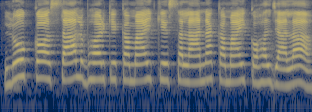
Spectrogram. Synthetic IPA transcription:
lokːəsalbʱəɾkekəmaikesəlanakəmaikəɦəld͡ʒala

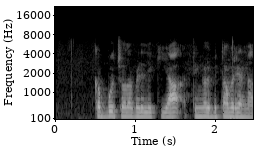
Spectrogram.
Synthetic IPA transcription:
kɐbːut͡ʃoːlɐɡɐɭilikːijaːt̪iŋɡɐɭbit̪ːaːmɐɾijɐnːa

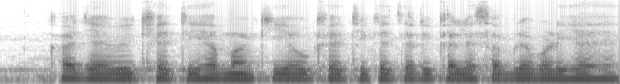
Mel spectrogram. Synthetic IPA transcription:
kaːd͡ʒaːʋikʰeːt̪iɦɛbãːkiɐukʰeːt̪iket̪ɐɾiːkelesɐblebɐɽ̤iɦaɦɛː

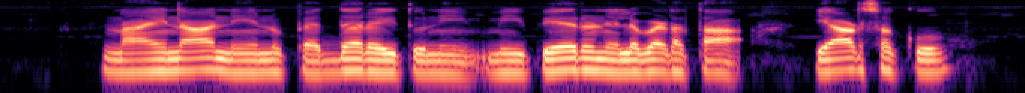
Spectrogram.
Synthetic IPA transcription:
naːjnaːne̞ːnupɛd̪ːɐɾɐjt̪unimiːpe̞ːɾunilɐbɛɽɐt̪aːjaːɽsɐku

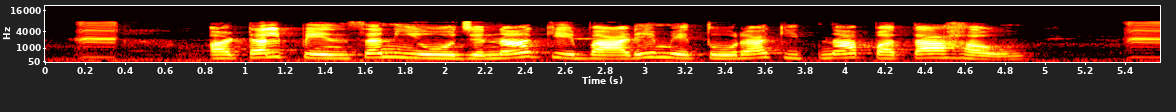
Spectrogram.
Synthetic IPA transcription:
əʈəlpẽːnsənjoːd͡ʒnakebaːɽemẽt̪oːɾakɪt̪napət̪aɦɛo

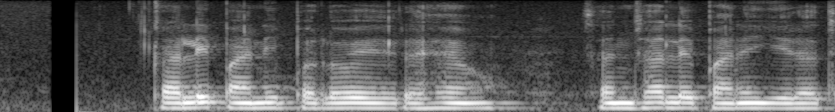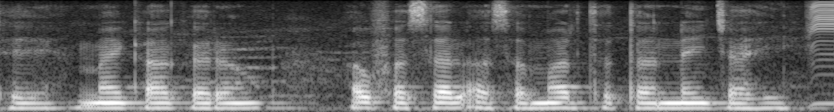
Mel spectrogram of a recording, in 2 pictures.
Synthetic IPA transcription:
kaːlipaːnipɐloeɾəɦeõsɐ̃nd͡ʒʱalepaːniɡiɾət̪ʰɦemɛ̃ːkaːkəɾaũ | əʋpʰəsəlʔə̰səməɾt̪ʰət̪anɐĩt͡ʃaːɦi

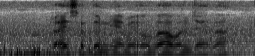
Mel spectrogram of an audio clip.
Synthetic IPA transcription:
ɾa̰ːɪsəʋd̪ʊnijamḛ̃ʔʊɡaːʋəld͡ʒaːlaː

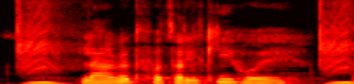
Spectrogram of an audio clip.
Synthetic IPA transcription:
laɡət̪pʰəsəlkiɦoe

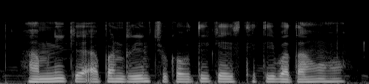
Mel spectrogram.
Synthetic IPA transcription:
həmnikeʔə̰pənɾiːnt͡ʃʊkəwt̪ikest̪ʰɪt̪ibət̪aːɦũɦoː

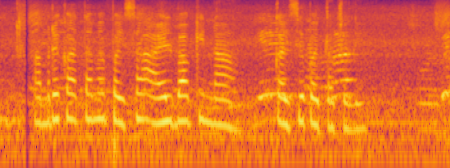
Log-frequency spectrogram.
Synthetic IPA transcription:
amɾekat̪amẽpəjsaːelbakinakajsepəjt̪at͡sali

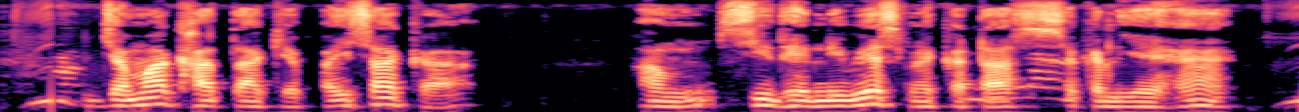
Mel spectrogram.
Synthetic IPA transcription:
d͡ʒəmakʰaːt̪akepəɪsaka̰ | həmsid̪ʱeniweːsmẽkəʈasəkəlijeɦɛ̃

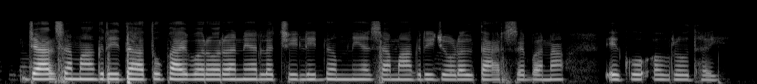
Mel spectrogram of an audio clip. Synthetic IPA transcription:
d͡ʒaːlsəmaːɡɾid̪ʱaːt̪upʰaːjbəɾoːɾanjələt͡ʃiliɖəmnijəsaːmaːɡɾid͡ʒoːɽəlt̪aːɾsebəna | eːɡoʔəwɾoːd̪ʱɦəi

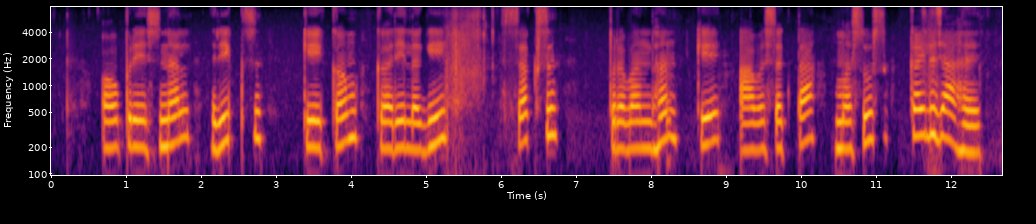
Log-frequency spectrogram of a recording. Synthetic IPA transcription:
ɔːpɾeːsnəl | ɾɪks | kekəm | kəɾeləɡi | səks | pɾəbənd̪ʱən | ke | aːʋəʃjəkt̪a | məsuːs | kəɪld͡ʒaɦɛ

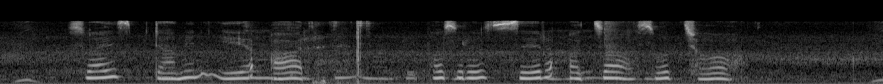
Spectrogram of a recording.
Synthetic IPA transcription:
swajsbiʈamineaɾ | pʰʌsɾoseɾʌt͡ʃasot̪̚t͡ʃʰʌ

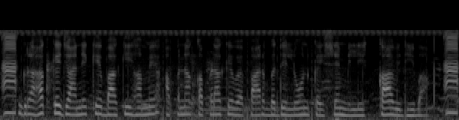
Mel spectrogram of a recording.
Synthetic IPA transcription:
ɡɾaːɦəkːed͡ʒaːnekebaːkiɦɐmẽʔɐpnakɐpɽakeʋɛːpaːɾbəd̪eloːnkɛɪsemɪlikaʋɪd̪ʱiːbaː

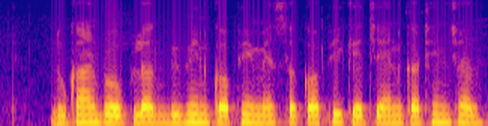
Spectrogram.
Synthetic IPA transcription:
d̪ukanpəɾupləb̚d̪ʱbibʱinːkɔpʰimesə̃kɔpʰiket͡ʃenkəʈʰint͡ʃʰəl

